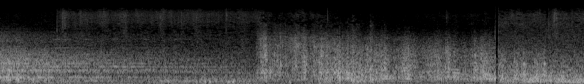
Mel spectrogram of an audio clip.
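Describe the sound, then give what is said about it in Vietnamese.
Thunder rumbles through a steady rainstorm downpour, swelling into a deep, broad roar partway through over the constant hiss of rain. “bà Cả Lương choàng tỉnh vì tiếng sét chói lòa”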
